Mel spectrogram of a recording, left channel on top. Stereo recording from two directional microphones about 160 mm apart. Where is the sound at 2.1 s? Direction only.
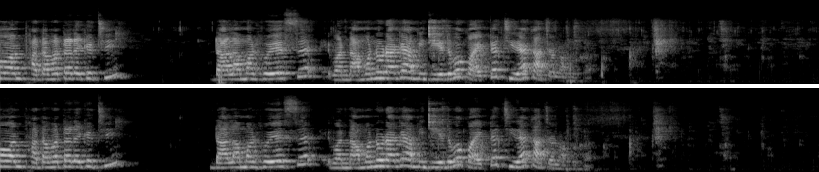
70° right (ahead or behind).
